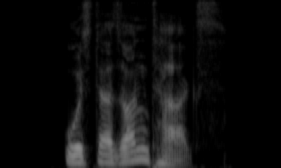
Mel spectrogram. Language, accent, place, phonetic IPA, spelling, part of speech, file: German, Germany, Berlin, [ˌoːstɐˈzɔntaːks], Ostersonntags, noun, De-Ostersonntags.ogg
- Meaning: genitive singular of Ostersonntag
